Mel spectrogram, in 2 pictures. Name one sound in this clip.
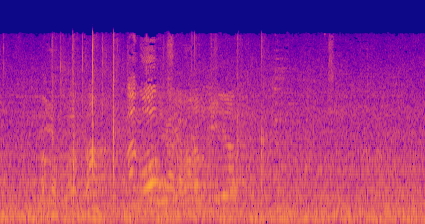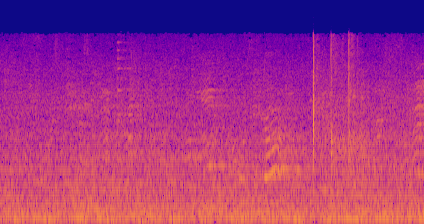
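Gymnastics bars thump and rattle.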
